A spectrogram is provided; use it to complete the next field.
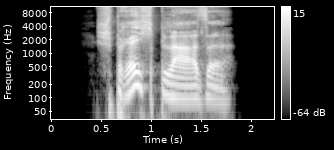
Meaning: speech bubble, speech balloon
- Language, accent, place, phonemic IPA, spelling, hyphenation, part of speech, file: German, Germany, Berlin, /ˈʃprɛçˌblaːzə/, Sprechblase, Sprech‧bla‧se, noun, De-Sprechblase.ogg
